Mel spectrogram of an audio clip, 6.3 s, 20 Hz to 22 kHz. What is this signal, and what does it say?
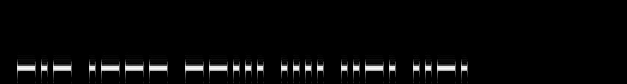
Morse code, heard as a keyed tone, about 21 wpm, 700 Hz. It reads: KJ7HFF
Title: USA Call Signs - 6 Characters - Repeated 3x - 20wpm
